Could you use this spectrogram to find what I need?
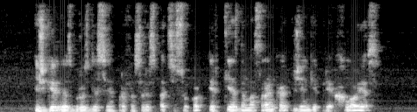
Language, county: Lithuanian, Kaunas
